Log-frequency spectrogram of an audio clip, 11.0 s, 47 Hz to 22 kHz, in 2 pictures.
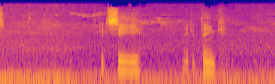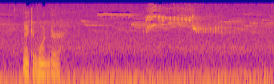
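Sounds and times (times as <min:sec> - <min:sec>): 
birds singing outdoors: 0:00.0 - 0:10.9
low ambient rumble: 0:00.0 - 0:10.9
speech: 0:02.0 - 0:02.9, 0:03.6 - 0:04.6, 0:06.0 - 0:06.8.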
